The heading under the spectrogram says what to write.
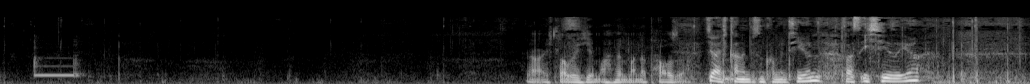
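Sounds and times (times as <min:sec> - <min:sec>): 
faint noise: 0:00.0 - 0:10.2
telephone ringback tone during an unanswered call: 0:00.3 - 0:00.9
speech: 0:05.3 - 0:09.5.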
